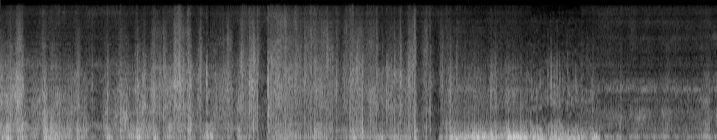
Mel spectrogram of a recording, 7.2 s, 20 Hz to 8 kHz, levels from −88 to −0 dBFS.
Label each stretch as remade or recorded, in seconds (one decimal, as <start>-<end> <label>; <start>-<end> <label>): 0.0-5.3 remade; 5.3-5.8 recorded; 5.8-7.2 remade

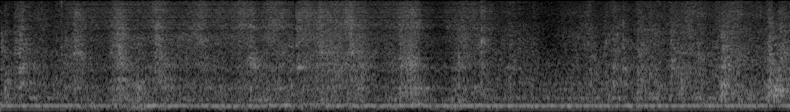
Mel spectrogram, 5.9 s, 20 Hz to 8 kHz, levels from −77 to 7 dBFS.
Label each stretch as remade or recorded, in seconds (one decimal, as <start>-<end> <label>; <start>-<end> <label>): 0.0-0.5 recorded; 0.5-3.6 remade; 3.6-5.9 recorded

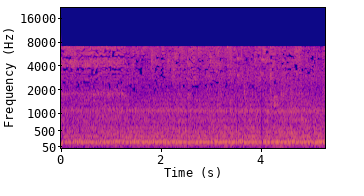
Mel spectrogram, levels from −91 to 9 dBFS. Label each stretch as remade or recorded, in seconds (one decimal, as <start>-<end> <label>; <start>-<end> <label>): 0.0-1.7 remade; 1.7-3.2 recorded; 3.2-4.3 remade; 4.3-5.3 recorded

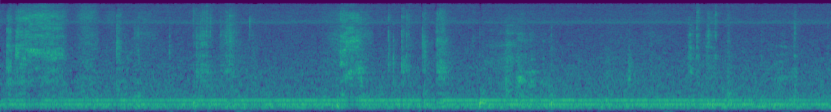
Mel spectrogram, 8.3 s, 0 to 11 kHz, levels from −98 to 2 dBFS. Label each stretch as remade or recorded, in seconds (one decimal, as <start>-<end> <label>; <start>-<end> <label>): 0.0-8.3 recorded

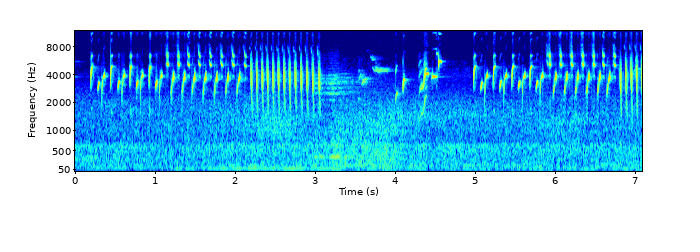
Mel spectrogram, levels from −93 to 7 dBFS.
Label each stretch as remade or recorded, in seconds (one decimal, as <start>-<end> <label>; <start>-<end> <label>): 0.0-0.5 recorded; 0.5-1.4 remade; 1.4-5.9 recorded; 5.9-6.6 remade; 6.6-7.1 recorded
